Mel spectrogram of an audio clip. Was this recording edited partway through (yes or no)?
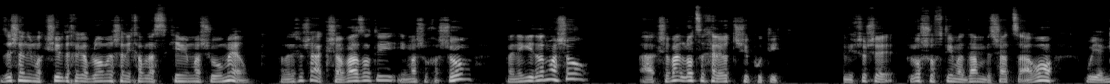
no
